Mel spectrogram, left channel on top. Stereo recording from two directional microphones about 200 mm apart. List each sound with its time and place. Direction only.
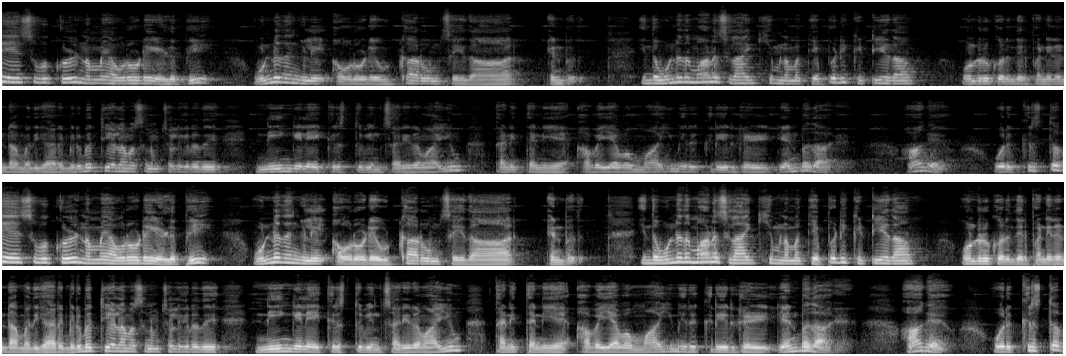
0.0 s a man's voice: 30° right (ahead or behind)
